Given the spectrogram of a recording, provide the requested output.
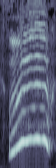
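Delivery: loud, high-pitched woo; long celebratory "woo"; excited whoop. Real, not acted. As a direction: let out a sudden high whoop. Preacher whoops before good news.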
